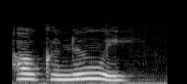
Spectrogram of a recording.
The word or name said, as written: Hokonui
